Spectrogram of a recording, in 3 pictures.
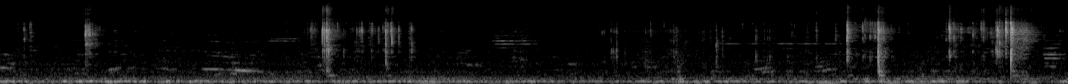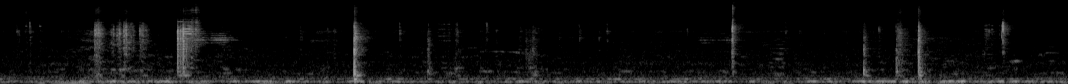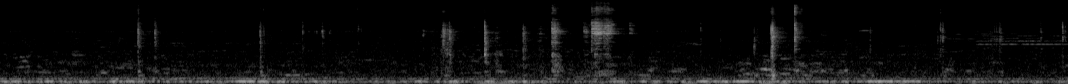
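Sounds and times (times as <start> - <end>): metal tools clicking and clinking: 6.0 - 12.9, 25.6 - 27.8.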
